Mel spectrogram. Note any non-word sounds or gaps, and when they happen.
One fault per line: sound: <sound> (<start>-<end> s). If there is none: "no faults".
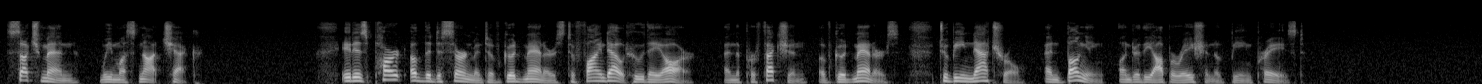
no faults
